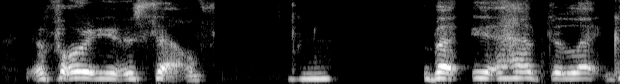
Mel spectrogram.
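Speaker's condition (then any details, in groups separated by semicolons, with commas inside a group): ALS; voice strains with talking, needs voice rest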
